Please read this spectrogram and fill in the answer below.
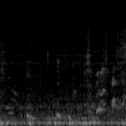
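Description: Low bumps from a handheld stage microphone being passed from one hand to another, with faint short rising-and-falling squeaks in the background that grow more frequent near the end.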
